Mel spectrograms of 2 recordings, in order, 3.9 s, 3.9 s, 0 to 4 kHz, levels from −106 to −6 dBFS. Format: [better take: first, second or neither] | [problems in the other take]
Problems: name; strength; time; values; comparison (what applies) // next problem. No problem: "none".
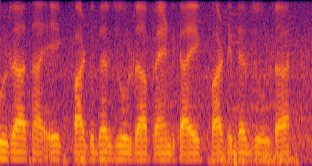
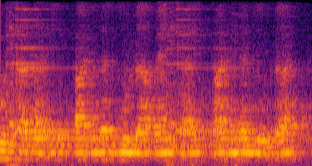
first | noise reduction (neural separator model SepFormer DNS4)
